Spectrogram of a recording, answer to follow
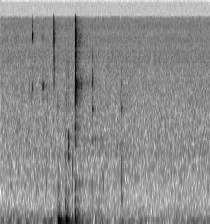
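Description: A brief soft click about three quarters of a second in, in an otherwise near-silent pause.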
